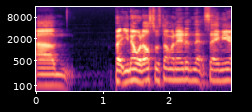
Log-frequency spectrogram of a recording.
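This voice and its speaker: A man in an American accent at a fairly quick pace. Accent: sounds American. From New Zealand. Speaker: podcast co-host. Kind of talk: casual chat.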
